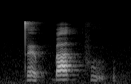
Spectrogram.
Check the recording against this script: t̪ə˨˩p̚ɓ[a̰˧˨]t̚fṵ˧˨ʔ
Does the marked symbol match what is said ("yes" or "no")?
no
